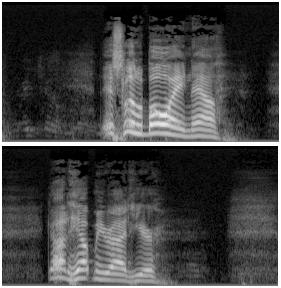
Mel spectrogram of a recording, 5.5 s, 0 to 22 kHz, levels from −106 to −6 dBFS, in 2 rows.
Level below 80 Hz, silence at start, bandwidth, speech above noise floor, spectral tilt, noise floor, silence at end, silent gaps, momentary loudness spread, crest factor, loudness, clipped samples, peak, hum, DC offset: -62 dBFS; 1 s; 14 kHz; 45 dB; -4 dB/octave; -72 dBFS; 1.2 s; none; 19 LU; 22 dB; -27 LUFS; under 0.1%; -8 dBFS; none; under 0.1%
